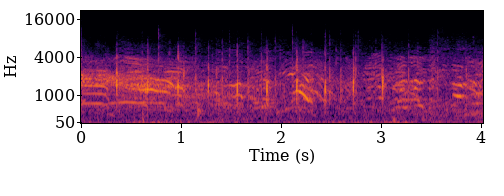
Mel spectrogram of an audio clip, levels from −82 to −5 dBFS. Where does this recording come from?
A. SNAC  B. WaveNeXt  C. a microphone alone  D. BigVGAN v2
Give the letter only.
C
